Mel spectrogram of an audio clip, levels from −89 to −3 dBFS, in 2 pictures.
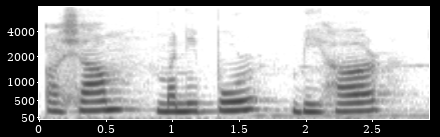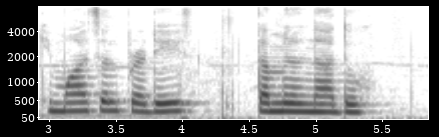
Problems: background sounds at intervals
